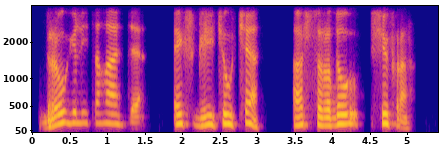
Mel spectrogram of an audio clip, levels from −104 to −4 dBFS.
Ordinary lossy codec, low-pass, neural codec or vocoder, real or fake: Opus, 32 kbps; 3.6 kHz; autoencoder, 48 kHz, 32 numbers a frame, DAC-VAE, trained on Japanese speech; fake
